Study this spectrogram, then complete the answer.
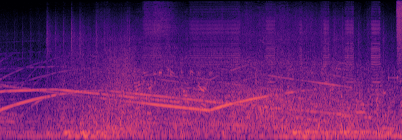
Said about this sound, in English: Fire trucks pull to a halt near the pit.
